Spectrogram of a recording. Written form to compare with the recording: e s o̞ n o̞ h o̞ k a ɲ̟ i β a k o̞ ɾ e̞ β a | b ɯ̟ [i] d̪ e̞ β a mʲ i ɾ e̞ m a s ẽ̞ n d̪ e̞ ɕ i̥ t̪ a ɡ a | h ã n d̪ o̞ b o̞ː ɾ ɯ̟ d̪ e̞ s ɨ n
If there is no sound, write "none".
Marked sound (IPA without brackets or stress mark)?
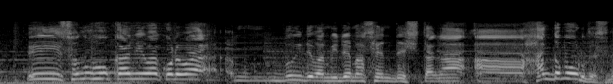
i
